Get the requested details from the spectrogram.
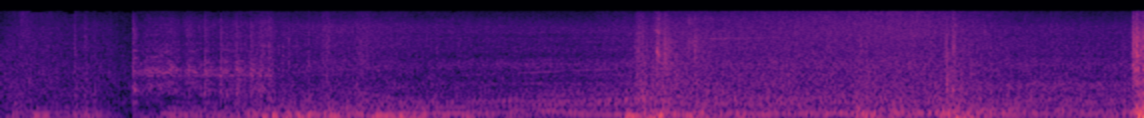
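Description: A motorboat engine hums and revs.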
